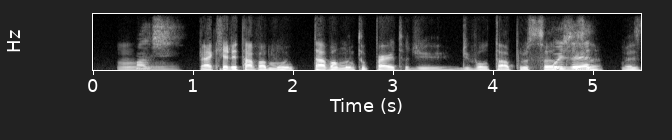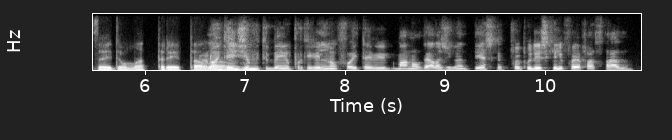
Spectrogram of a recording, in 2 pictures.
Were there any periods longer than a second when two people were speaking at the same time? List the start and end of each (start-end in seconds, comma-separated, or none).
none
